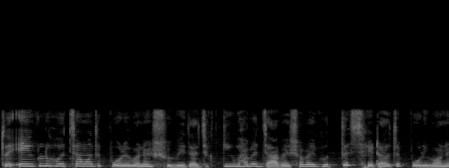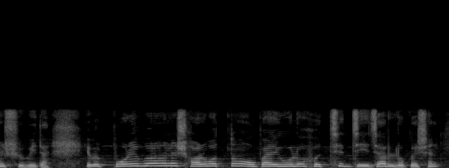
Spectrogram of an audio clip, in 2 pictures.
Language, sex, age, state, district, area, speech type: Bengali, female, 45-60, West Bengal, Nadia, urban, spontaneous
